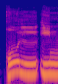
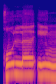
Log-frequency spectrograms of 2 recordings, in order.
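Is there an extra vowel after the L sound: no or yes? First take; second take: no; yes. First: The L is held with no added vowel. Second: An extra vowel sound follows the L. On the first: The speaker calls it right. "pegang makhraj lam" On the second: The speaker calls it wrong. "Yang tak tepat macam mana?"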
